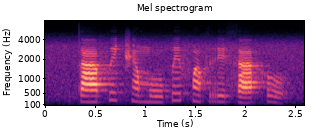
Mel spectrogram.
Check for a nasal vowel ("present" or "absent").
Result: present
